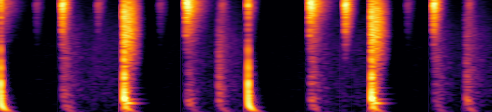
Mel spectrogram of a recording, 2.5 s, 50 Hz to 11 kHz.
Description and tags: SimpleBeat97bpmVar2
This is a very basic beat which has some kind of nice groove. I left it rather dry so you can mangle it as you please.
